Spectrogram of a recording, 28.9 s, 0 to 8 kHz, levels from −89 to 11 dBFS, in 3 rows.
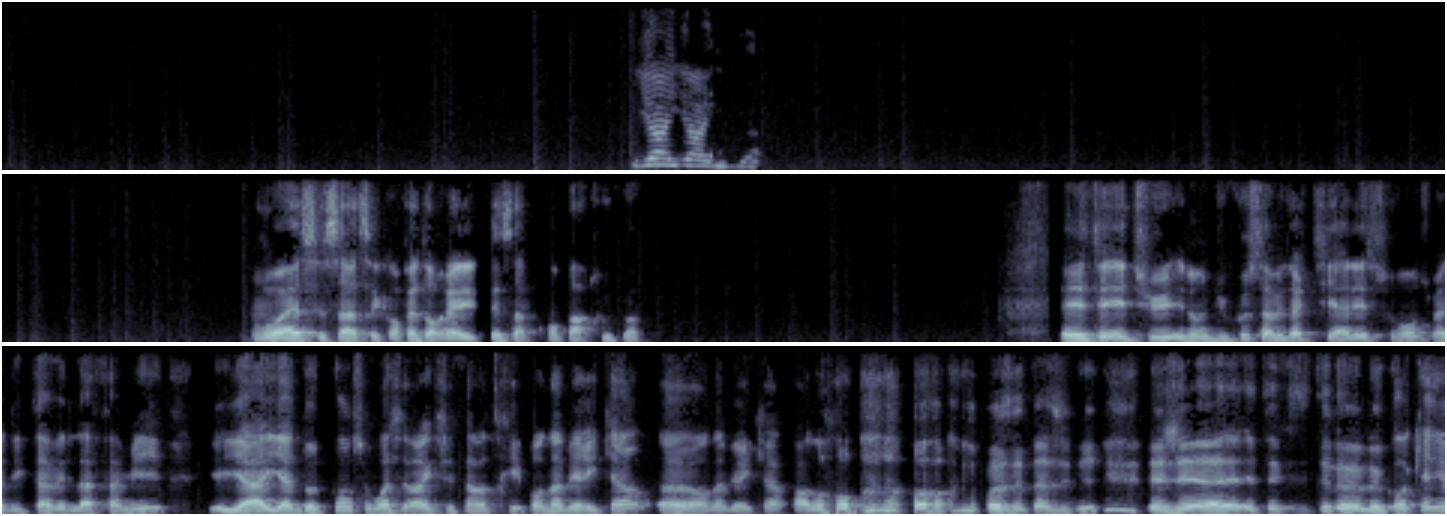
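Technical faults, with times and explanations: The speech signal shows no technical faults; it carries only the normal shaping of call microphone processing, with the lowest bass filtered away and nothing above 8 kHz.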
